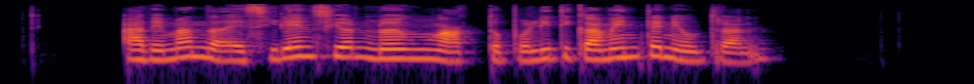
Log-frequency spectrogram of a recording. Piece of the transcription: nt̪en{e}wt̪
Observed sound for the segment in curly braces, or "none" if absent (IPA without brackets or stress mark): e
